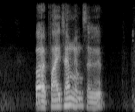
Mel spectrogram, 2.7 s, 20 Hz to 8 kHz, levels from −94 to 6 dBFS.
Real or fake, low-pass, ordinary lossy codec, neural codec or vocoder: fake; 7.2 kHz; none; codec, 24 kHz, 0.9 kbps, WavTokenizer, medium music audio release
